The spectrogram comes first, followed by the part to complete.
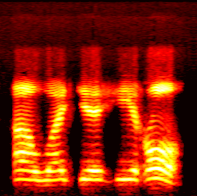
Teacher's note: Ro ujung lidah bertemu dengan langit-langit yang bergerigi bagian atas. Betul. Ujung lidah dan sedikit punggung lidah. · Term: huruf ro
